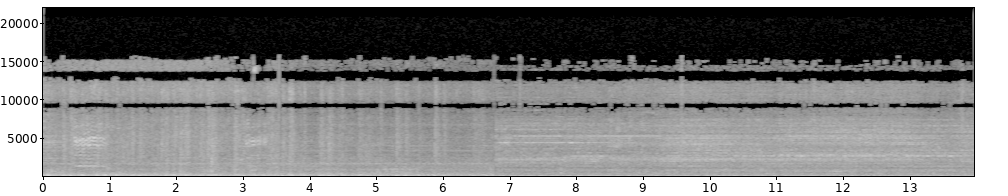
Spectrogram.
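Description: Rumble of an Indian Railways passenger train at a station, uneven and clattering for the first several seconds, then settling into a steadier rumble with a faint high whine from about seven seconds in.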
